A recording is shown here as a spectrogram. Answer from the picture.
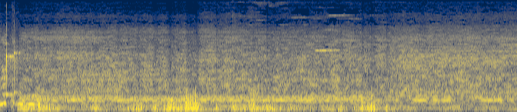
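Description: A steady hum over rumbling, uneven background noise, with a sharp click right at the start.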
